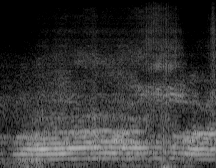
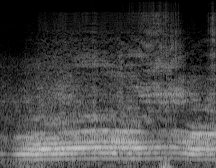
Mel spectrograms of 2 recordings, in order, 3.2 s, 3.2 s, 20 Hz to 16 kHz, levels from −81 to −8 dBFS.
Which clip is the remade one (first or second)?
first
